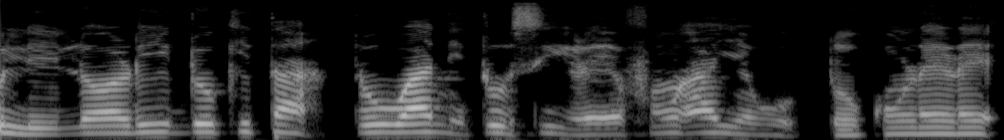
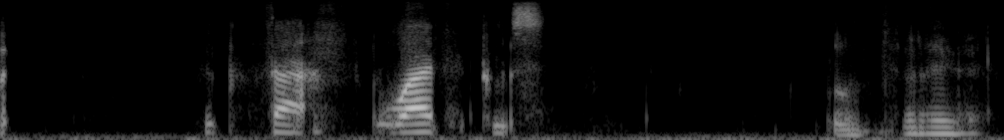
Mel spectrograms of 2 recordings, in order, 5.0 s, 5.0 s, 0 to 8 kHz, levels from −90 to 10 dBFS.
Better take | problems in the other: first | noise reduction (neural diffusion model UNIVERSE++)

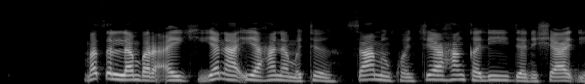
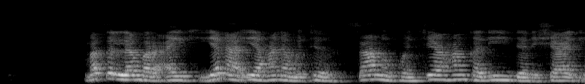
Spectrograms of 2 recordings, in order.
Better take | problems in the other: first | room echo; dies away in 0.6 s

